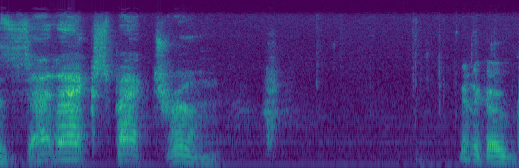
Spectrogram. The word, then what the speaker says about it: ZX Spectrum: know you want to just think of pul fiction Zed's Dead baby Zed's Dead it's the Zed X Spectrum I'm going to go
